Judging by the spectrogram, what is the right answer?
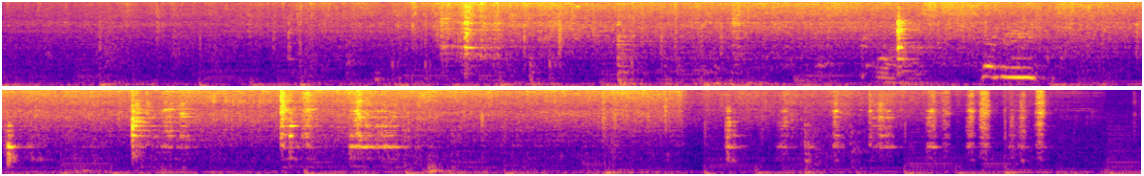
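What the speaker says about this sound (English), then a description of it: "We're just going to add celery over into the meat." Celery stirred into frying beef in a pot for Persian celery stew, a quiet, low sizzle with intermittent spoon scrapes and taps, fairly faint and uninterrupted by speech.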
